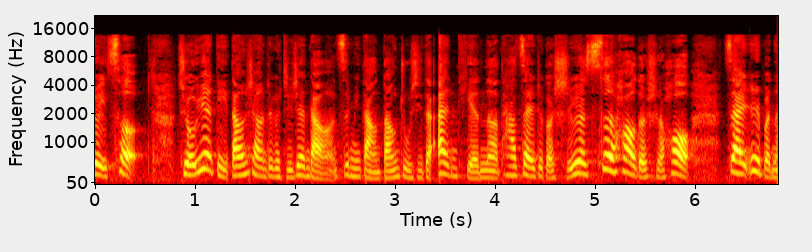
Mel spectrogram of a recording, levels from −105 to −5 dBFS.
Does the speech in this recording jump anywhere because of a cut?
no; 0 cuts

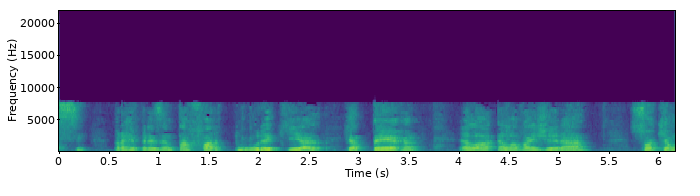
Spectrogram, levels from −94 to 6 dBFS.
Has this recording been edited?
no; 0 cuts

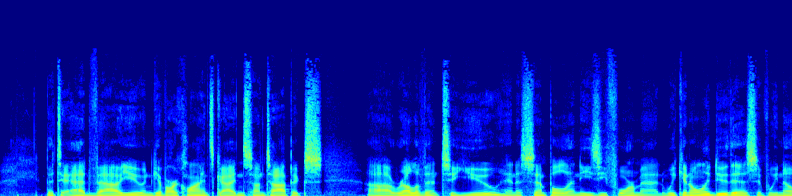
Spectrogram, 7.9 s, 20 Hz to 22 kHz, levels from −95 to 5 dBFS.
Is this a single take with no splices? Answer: yes; 0 cuts

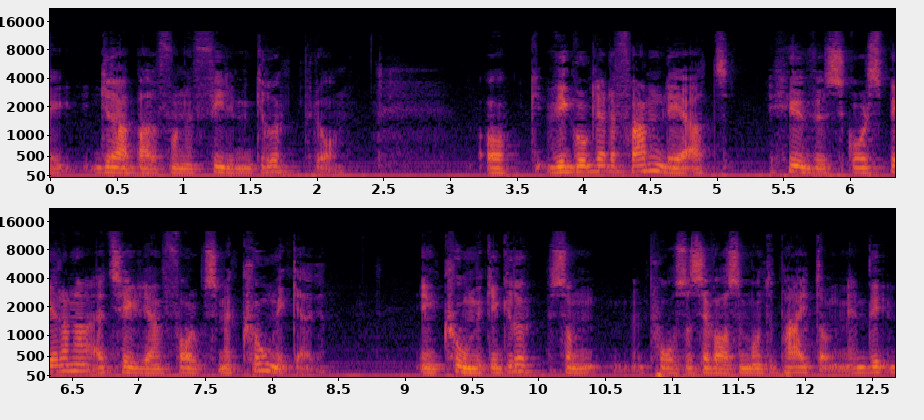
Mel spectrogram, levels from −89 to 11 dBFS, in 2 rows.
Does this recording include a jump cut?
no; 0 cuts

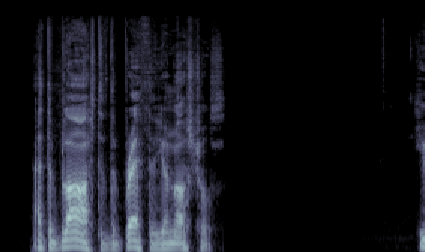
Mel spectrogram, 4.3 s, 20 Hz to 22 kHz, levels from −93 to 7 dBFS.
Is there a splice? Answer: no; 0 cuts

